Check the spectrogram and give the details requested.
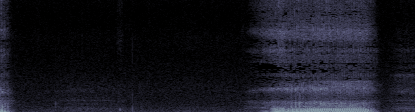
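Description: After a few quiet seconds, one loud, low, rattling snore lasting just over a second on an in-breath, in a quiet room.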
